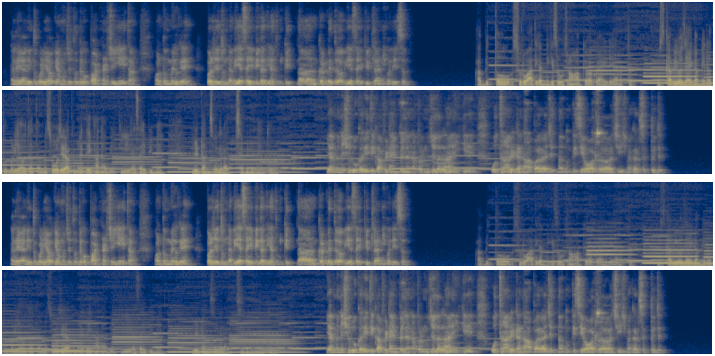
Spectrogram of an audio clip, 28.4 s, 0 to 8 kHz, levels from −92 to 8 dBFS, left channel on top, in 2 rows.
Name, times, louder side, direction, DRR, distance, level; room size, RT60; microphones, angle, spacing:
voice 1, 0.2-3.8 4.1-8.1 20.7-27.4, right 1 dB, 55° right, 1.2 m, -22 dB
voice 2, 9.5-12.6 13.1-19.8, left 5 dB, 80° left, 0.4 m, -26 dB
sound 1, 9.7-24.8, left 1 dB, 55° left, 1.2 m, -32 dB
Wind instrument woodwind instrument, 11.7-20.3, right 3 dB, 80° right, 0.7 m, -26 dB
sound 2, 21.4-21.5 21.9-22.3 23.9-24.0 24.5-24.8 25.9-26.3, left 7 dB, 25° left, 0.6 m, -25 dB
4.3 x 3.3 x 3.3 m
head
